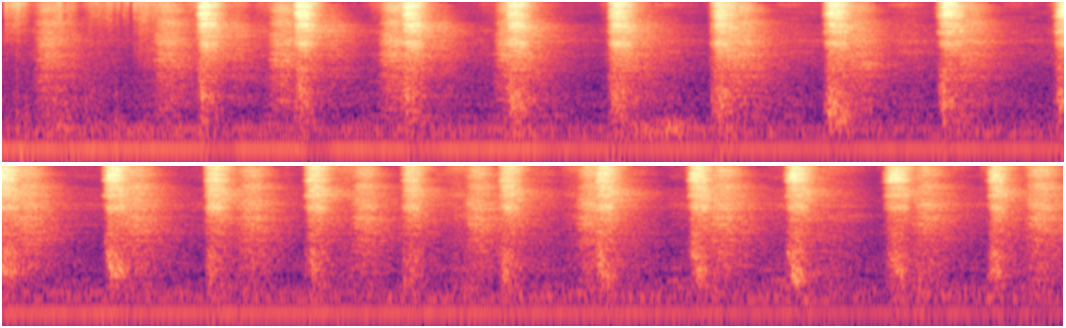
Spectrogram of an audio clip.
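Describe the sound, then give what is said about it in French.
Sharp, forceful breath exhales pushed from the lower belly in a breathing exercise, many short hissing bursts in a steady, even rhythm over a faint low hum. “Expire précise, bien nette, avec le bas du ventre.”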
